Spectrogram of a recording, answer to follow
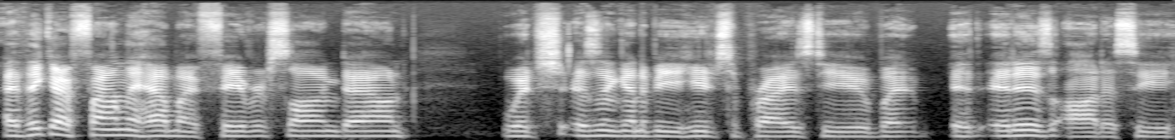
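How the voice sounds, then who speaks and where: This man mumbles at a fairly quick pace in a monotone, flat delivery, his pitch fairly high and his tone bright and sharp. The recording is very clean, with a silent background. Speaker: crypto YouTuber. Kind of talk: interview. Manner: mumbling; halting.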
